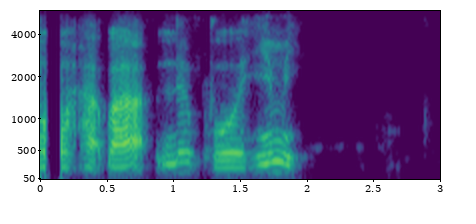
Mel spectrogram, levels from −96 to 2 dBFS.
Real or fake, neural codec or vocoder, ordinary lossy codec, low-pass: real; none; Opus, 16 kbps; 5.4 kHz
